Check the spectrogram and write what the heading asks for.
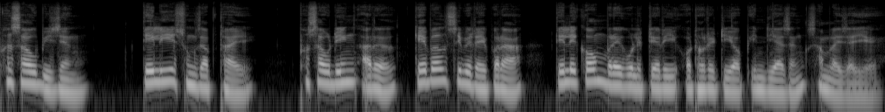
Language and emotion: Bodo, neutral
